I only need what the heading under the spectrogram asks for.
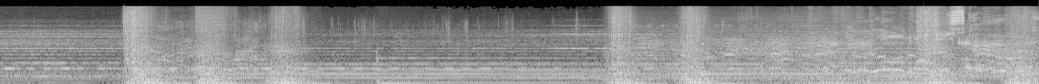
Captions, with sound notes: (dramatic percussive music) (crowd shouting) (slow ominous music) (dramatic percussive music) (crowd shouting) - You're all a bunch of scabs!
